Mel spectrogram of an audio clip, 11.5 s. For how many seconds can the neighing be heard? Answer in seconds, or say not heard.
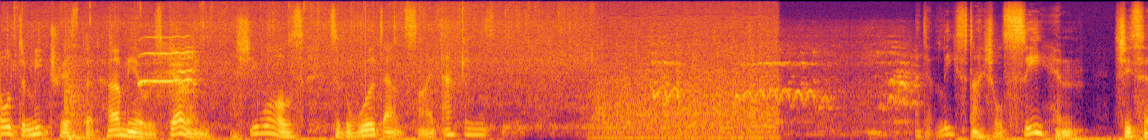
4 s.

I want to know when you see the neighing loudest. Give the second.
2 s.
